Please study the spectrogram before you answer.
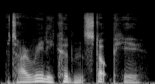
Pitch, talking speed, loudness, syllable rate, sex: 105 Hz, 230 wpm, -20 LUFS, 5.2 syllables/s, male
